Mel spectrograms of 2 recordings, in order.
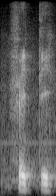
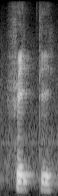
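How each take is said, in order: Both takes have the same delivery.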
